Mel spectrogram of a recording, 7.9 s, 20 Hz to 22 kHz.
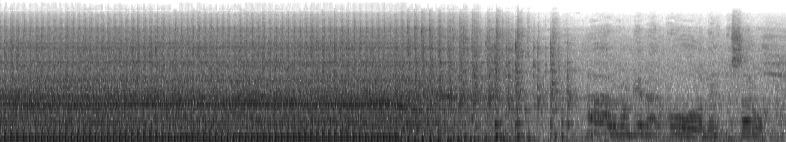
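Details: Husqvarna YTH18542 riding mower with 18.5hp Briggs & Stratton Intek single-cylinder, which had died during use and wouldn't crank: after an oil top-up, the engine fires and runs with a steady, even thump for a few seconds, then shuts down; sounds healthy.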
